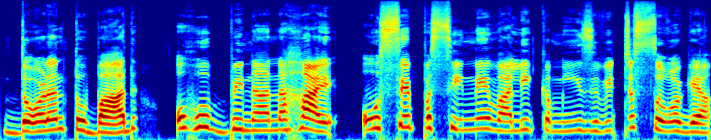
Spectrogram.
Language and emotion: Punjabi, disgusted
